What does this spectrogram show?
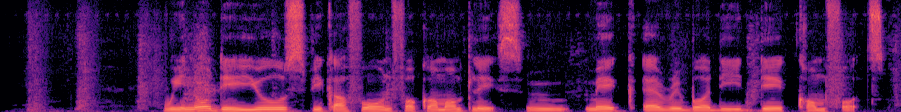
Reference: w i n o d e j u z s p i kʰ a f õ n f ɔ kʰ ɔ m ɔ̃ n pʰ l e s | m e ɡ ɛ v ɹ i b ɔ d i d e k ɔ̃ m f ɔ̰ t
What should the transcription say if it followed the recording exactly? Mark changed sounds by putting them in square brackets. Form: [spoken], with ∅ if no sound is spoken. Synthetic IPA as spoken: w i n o d e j u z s p i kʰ a f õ n f ɔ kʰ ɔ m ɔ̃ n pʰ l e s | m e [k] ɛ v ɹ i b ɔ d i d e [kʰ] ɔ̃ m f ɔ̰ t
